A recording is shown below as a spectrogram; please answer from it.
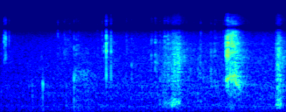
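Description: Chips Ahoy cereal in milk being chewed, giving soft, close crunches and a few sharper bites that build toward the end of a quiet stretch.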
